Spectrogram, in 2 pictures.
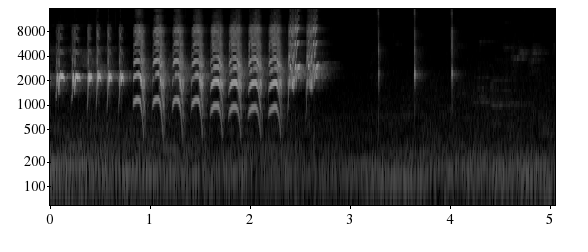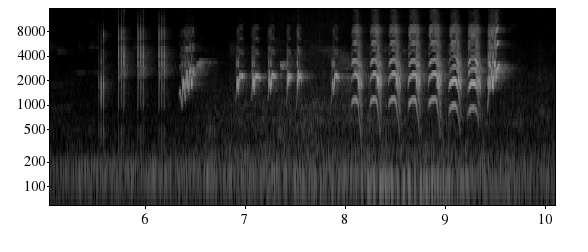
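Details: Javan myna of the white-eyed form, a lure recording meant to attract other birds: fast runs of harsh, ringing, downward-curving notes in two long bursts separated by scattered clicks.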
